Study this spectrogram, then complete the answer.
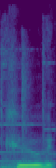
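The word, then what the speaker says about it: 九: 9 can also be ku. That's true, ku or kyu, depending on the pronunciation of how you do it or whatever.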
